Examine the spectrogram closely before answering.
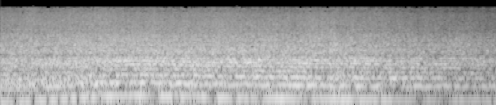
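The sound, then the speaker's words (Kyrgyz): Passenger airplane departing, bound for Bishkek: a loud, continuous engine roar with a deep droning undertone, holding steady before easing slightly at the end. “Жүргүнчүлөр олтурган соң кезектеги самолет аларды Бишкекке көздөй алып жөнөдү.”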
